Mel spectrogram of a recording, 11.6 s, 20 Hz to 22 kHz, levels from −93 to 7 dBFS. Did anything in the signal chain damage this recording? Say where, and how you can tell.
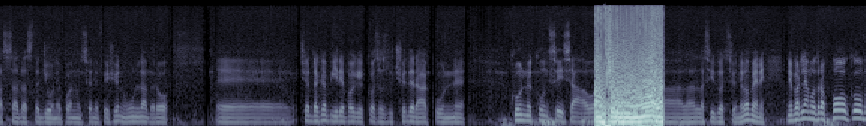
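Yes. From 7.93 to 8.84 s the audio turns into a very loud, harsh buzz in which quiet moments are as loud as everything else. This is likely a signed and unsigned mix-up at the sample-format conversion stage, with 8-bit samples read with the wrong sign convention. Flipping the top bit moves silence to full scale, so every zero crossing becomes a full-range jump.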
